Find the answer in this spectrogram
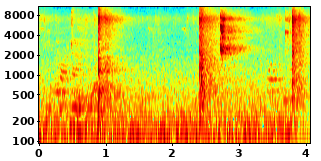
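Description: Badminton rackets striking a shuttlecock in a rally drill: four sharp hits, two of them close together about two and a half seconds in.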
